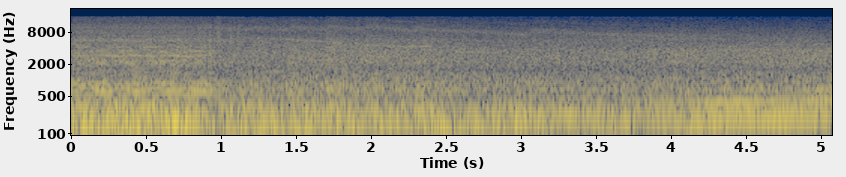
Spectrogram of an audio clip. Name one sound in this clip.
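A racing car engine winds down sharply as the car brakes for a corner.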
